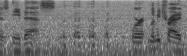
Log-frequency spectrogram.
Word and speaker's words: Yves: I call it Eves. I know. Yves preferred. Yves has told me that I pronounce it right.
